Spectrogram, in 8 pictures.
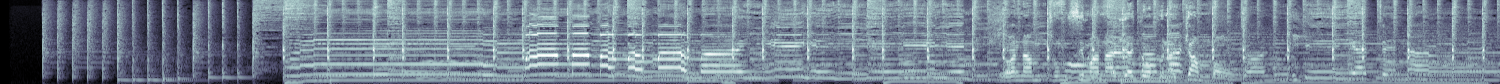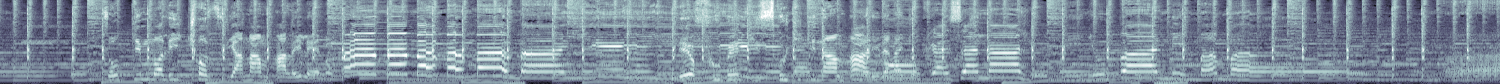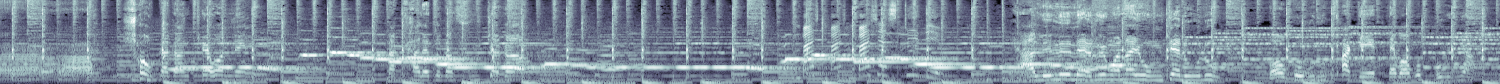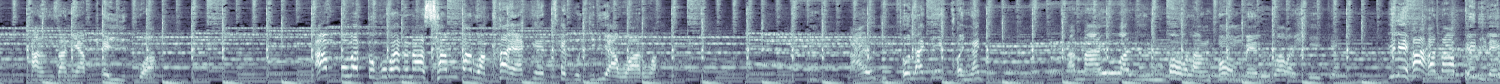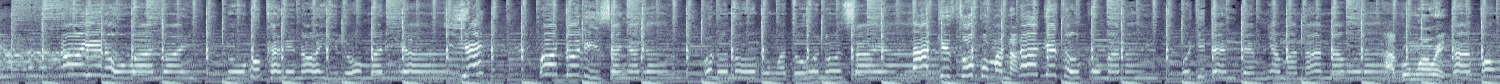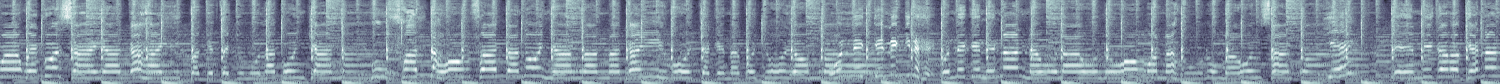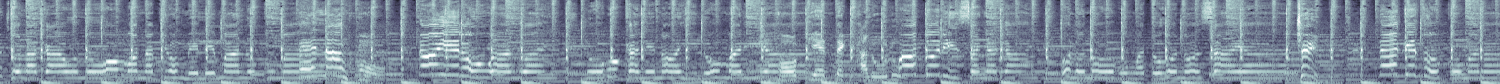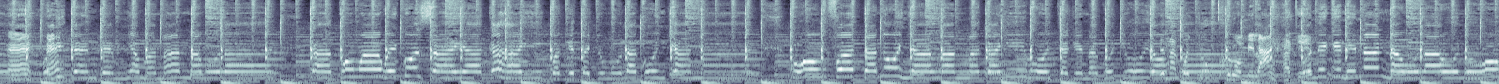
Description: Asili Celebration music
Celebration Asili music track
